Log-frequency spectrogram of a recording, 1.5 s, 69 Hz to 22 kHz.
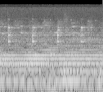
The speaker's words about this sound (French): J'aimerais quand même terminer par une note positive sur les applaudissements à 20h chaque soir. Ici à Marseille, ce sont les grands paquebots qui donnent le coup d'envoi avec un concert de sirènes.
